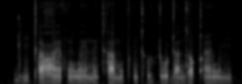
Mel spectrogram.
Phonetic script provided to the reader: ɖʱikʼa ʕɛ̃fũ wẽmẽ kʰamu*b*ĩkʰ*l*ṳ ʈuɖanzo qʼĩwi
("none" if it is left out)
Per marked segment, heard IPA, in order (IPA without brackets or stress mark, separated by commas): pʰ, l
